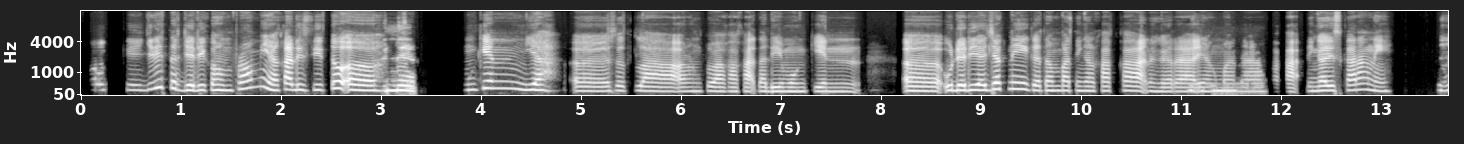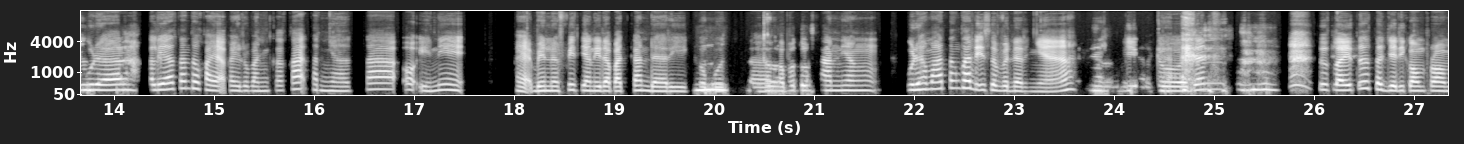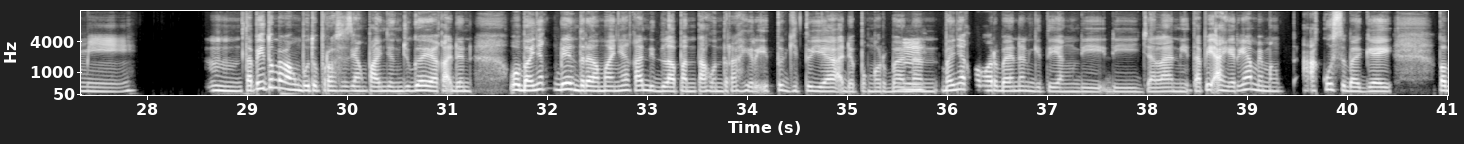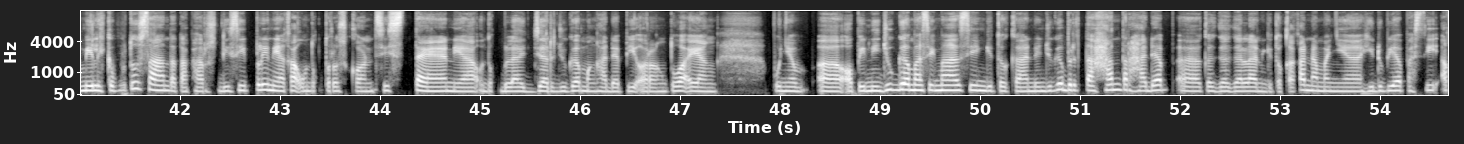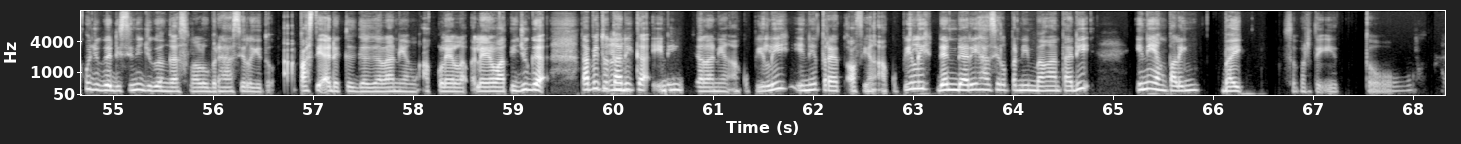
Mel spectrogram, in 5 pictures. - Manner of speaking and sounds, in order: chuckle; in English: "trade off"
- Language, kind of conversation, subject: Indonesian, podcast, Apa pengorbanan paling berat yang harus dilakukan untuk meraih sukses?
